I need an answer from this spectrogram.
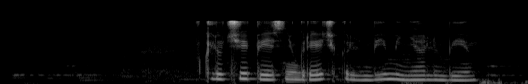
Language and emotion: Russian, neutral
